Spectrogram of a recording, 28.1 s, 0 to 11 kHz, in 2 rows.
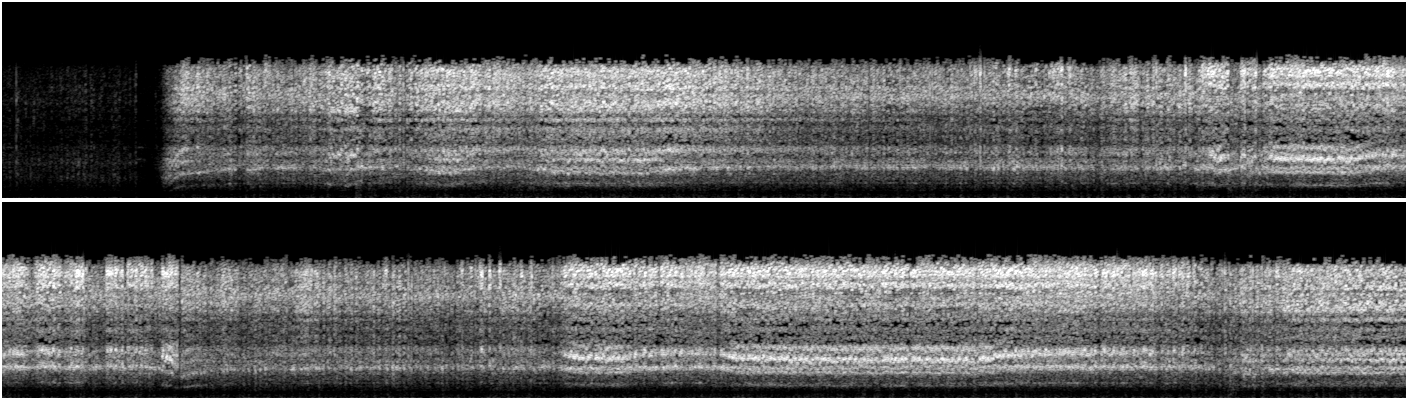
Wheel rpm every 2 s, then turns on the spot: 40, 210, 220, 230, 230, 230, 220, 220, 220, 230, 220, 210, 230, 220.
none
